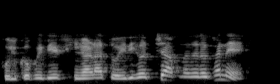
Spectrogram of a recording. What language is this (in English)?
Bangla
